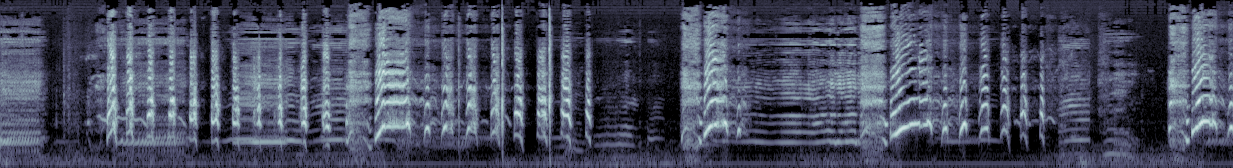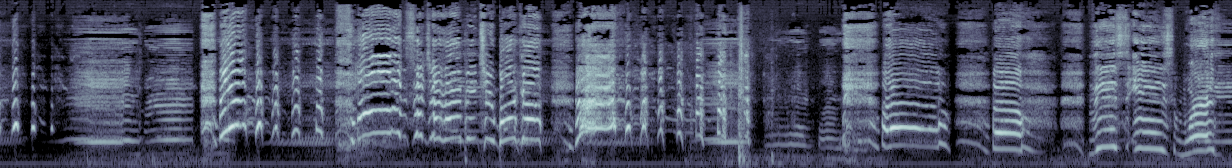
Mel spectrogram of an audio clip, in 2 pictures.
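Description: A woman's uncontrollable, high-pitched laughter in long runs of rapid pulses with squeals and wheezing gasps between them. It is mixed with the electronic Chewbacca growl that her talking Wookiee mask plays when her mouth moves.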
